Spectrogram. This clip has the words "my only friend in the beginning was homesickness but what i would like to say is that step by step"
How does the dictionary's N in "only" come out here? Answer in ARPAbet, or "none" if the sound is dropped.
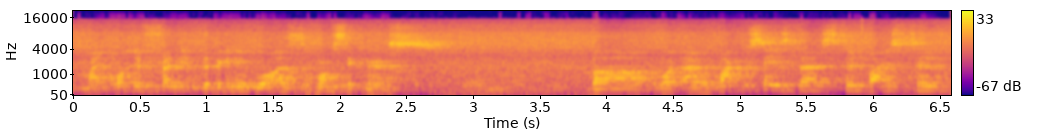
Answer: none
